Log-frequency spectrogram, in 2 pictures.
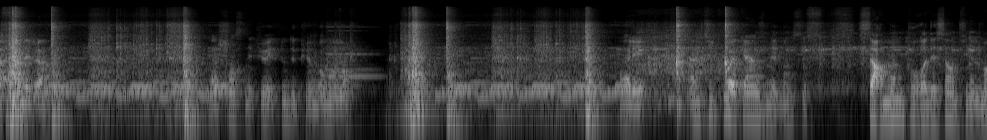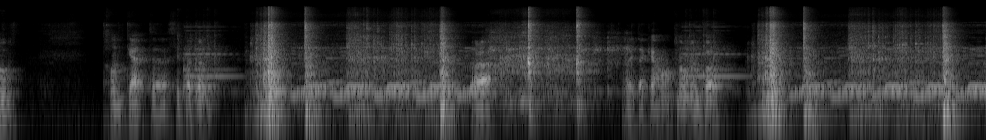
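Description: A slot machine plays a jingling electronic tune.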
